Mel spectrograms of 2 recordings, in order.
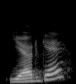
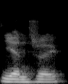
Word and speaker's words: Jędrzej: The solution will be presented by Jörge, I think. Is that how I pronounce it? It's Jędrzej, but it's okay.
